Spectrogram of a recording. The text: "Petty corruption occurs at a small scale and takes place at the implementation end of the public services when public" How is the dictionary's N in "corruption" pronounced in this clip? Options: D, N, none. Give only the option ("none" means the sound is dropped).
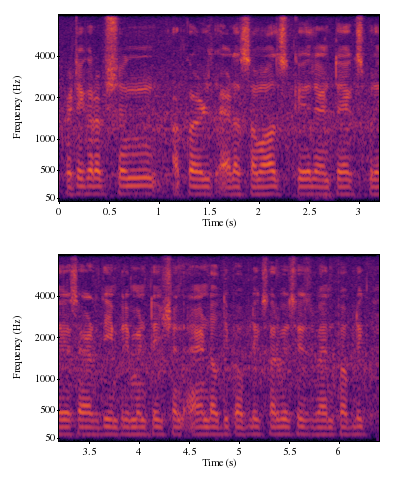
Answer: N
